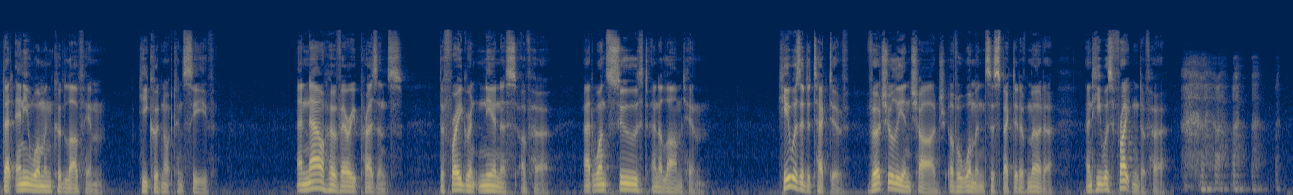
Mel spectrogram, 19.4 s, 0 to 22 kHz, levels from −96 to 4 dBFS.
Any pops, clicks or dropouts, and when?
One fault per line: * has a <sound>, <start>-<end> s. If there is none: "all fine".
* has a laugh, 17.7-19.2 s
